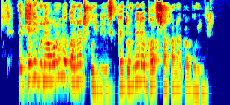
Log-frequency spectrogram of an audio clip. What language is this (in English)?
Armenian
